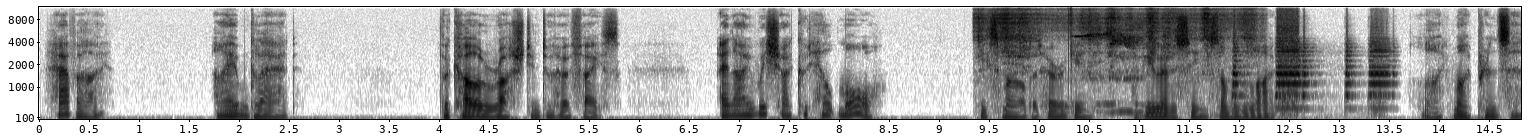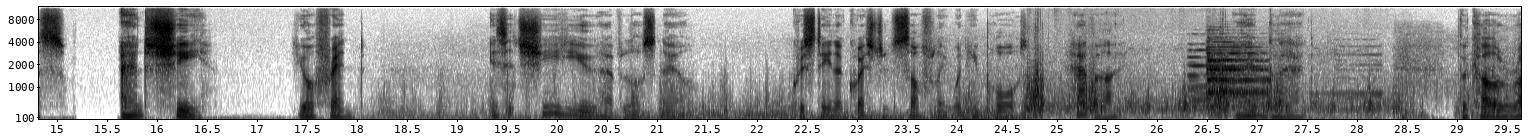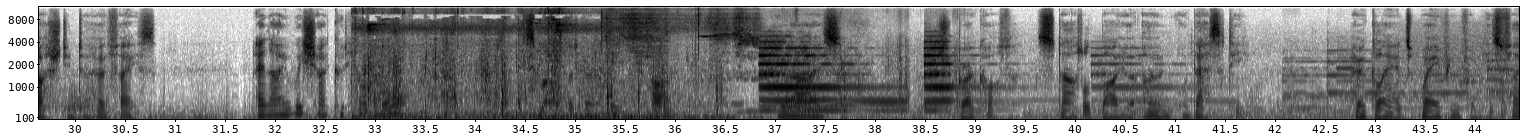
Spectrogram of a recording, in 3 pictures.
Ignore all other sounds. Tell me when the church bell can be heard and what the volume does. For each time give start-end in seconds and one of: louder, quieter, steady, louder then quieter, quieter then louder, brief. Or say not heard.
26.3-28.3 brief
36.8-44.3 quieter.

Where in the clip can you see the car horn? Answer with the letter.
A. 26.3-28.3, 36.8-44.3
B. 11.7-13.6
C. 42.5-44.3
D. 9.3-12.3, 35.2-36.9
B.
